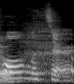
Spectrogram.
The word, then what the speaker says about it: Pulitzer: P-U is how it's spelled. Excuse you. Pulitzer.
